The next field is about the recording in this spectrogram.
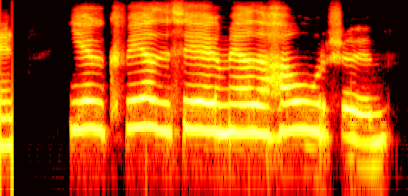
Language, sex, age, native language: Icelandic, male, 8, Icelandic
